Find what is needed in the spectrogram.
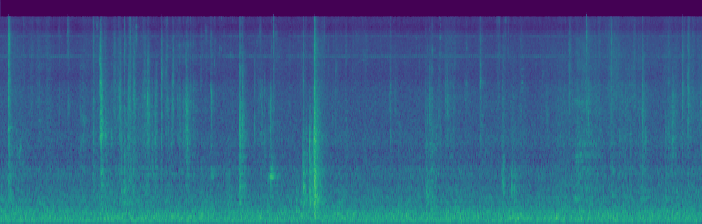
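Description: Rummaging in a bag for a new whiteboard marker: scattered light clicks and rustles of the bag and markers being handled, the sharpest click about six seconds in, over a steady low room hum.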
